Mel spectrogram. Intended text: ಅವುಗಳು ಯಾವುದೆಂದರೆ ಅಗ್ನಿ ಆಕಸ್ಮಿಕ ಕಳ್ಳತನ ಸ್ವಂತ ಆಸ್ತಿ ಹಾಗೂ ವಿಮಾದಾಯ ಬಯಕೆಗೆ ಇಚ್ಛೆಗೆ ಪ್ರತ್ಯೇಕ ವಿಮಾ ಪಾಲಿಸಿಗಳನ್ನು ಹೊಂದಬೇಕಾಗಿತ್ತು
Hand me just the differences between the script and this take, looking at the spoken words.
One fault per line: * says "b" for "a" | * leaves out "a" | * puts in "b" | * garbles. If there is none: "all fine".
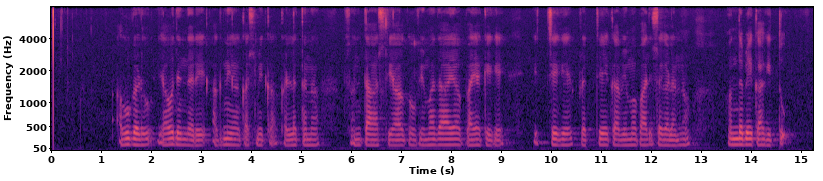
all fine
